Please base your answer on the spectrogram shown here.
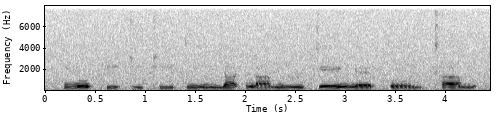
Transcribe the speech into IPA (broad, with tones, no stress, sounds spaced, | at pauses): m o˧˥ pʰ i˧˥ k i˩˧ kʰ i˧ t̪ uː˧˩ m j a˧ k̚ ŋ a˩ m ɯː˧ k eː˧˥ ŋ ɛː˧˩ p̚ ʔ oː˧˩ j kʰ a˥˨ m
